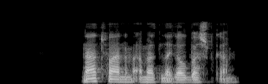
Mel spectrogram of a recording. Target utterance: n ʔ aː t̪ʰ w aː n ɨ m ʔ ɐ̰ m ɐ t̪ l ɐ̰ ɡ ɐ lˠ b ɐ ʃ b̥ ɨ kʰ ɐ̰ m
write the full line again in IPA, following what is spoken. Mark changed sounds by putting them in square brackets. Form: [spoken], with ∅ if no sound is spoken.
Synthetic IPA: n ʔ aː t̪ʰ w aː n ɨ m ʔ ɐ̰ m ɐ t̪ l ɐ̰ ɡ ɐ lˠ b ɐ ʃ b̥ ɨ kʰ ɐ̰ m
